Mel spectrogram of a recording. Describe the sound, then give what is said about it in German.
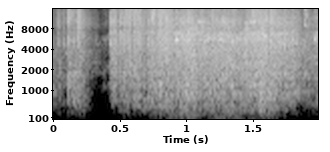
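Small plastic toy bricks rustle and clatter in a dense, continuous stream, briefly pausing near the start before the sifting resumes. No one speaks. “Okay, ich glaube, es wird auch wieder so ein Raschel-Stream hier.”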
